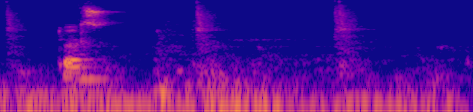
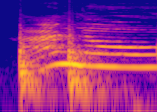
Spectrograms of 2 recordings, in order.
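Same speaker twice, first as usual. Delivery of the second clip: scared call; 9 semitones higher, 4 dB louder than usual. Acted. Calling into the dark house.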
